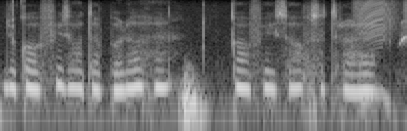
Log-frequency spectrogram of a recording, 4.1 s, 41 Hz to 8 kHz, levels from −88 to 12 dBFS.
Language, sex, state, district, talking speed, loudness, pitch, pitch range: Hindi, female, Himachal Pradesh, Shimla, 130 wpm, -15 LUFS, 230 Hz, 215-235 Hz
